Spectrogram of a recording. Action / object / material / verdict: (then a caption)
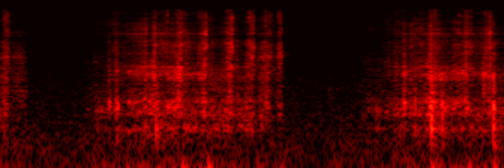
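scrape / plastic pill organizer lids / plastic / none. Fingernails scratch quickly across the closed lids of a hollow plastic weekly pill box that has one row of lids open. Two bursts of dry, bright, rapid scratching ticks rise, separated by a quieter pause.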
